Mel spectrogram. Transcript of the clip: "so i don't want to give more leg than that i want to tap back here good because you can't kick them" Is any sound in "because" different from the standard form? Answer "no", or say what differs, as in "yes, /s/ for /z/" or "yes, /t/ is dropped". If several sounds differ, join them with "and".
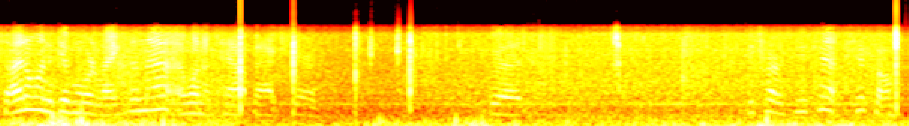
no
